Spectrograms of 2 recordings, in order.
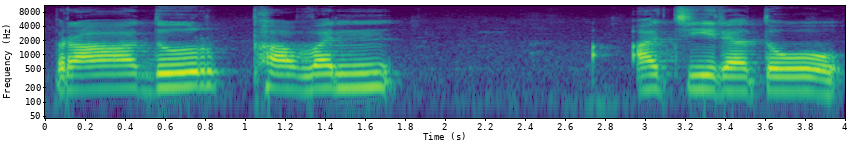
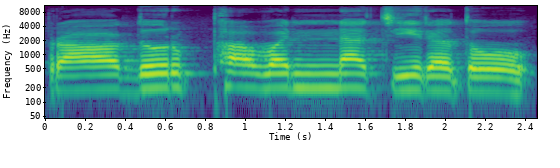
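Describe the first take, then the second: First: The two words are said as separate words. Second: The two words are run together as one.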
